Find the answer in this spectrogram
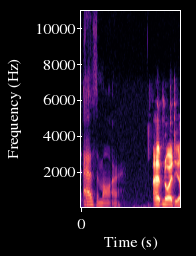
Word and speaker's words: Aasimar: Aasimar, right? Pally? Yeah, Aasimar.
